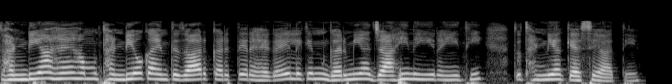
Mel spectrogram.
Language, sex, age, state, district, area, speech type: Hindi, female, 60+, Madhya Pradesh, Bhopal, urban, spontaneous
